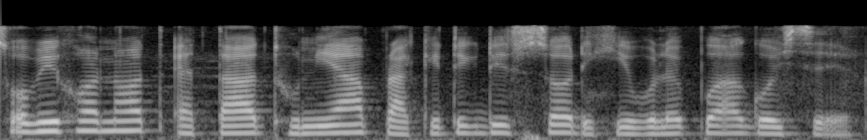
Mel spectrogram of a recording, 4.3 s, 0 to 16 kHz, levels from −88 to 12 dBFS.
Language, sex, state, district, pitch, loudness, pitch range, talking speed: Assamese, female, Assam, Kamrup Metropolitan, 190 Hz, -17 LUFS, 175-205 Hz, 110 wpm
